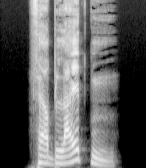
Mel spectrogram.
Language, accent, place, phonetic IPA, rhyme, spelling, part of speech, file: German, Germany, Berlin, [fɛɐ̯ˈblaɪ̯tn̩], -aɪ̯tn̩, verbleiten, adjective / verb, De-verbleiten.ogg
- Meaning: inflection of verbleit: 1. strong genitive masculine/neuter singular 2. weak/mixed genitive/dative all-gender singular 3. strong/weak/mixed accusative masculine singular 4. strong dative plural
